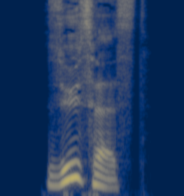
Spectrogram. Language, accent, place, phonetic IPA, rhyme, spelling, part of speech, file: German, Germany, Berlin, [ˈzyːsəst], -yːsəst, süßest, verb, De-süßest.ogg
- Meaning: second-person singular subjunctive I of süßen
